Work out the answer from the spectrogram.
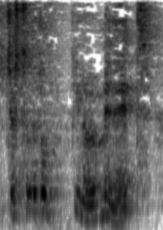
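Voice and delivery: usual speaking voice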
